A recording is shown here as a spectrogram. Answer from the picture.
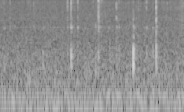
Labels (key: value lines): label: ambient
recorder: HydroMoth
